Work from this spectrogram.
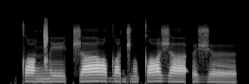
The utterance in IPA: tˤəːŋ͡ǁeːt͡ʃaː dˤud͡ʒə̃tˤa ʒaːʔəʒəː

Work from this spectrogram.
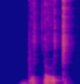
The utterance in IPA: botˤɾytˤ

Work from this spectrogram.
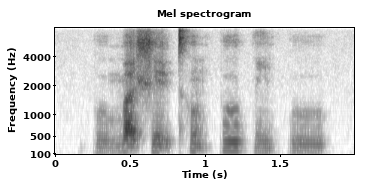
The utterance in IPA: pu˨mä̰˦˨ʃḛ˦˨ɪ̯ tʰũ˦˨ pu˦pĩ˨ pu˨

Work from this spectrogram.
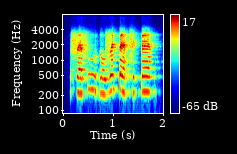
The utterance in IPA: fɛ˨fuː˦˨ɗo˨ vɛ˦k͡pɛ˨t͡sɪ˨ k͡pɛ˦

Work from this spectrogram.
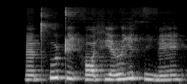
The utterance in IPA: æ̃t̪ʰu ʈihɒ fʲæɹi θi̤ɾẽ

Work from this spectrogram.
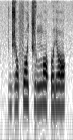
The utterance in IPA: d͡ʒɔfɔ t͡ɕoŋɔ ʔoɾʲɔ

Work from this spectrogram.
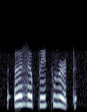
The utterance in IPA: ʔəzə pekβə˞t

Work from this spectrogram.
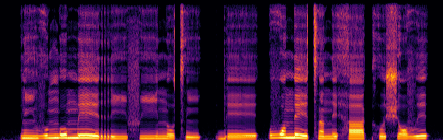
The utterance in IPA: ɾĩ˨ vʊ˦ŋo˦meː˦˨ riː˨fiː˦no˨t͡sĩ˨ | beː˨ | vɔ˦nɾeː˨t͡sã˨ ne˨haː˨kʰʊ˨ʃɔ˨ vɪ˦

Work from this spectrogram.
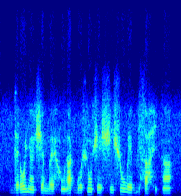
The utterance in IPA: ɡɛ˧ɾo˦jɛ̃˧ ʃɛ˨ mɛ˨hũ˨ ɾa˨˦ɡ͡bo˧ʃũ˦ʃe˧ ʃi˧ ʃu˦we˧ bi˧sa˨hi˨kã˧

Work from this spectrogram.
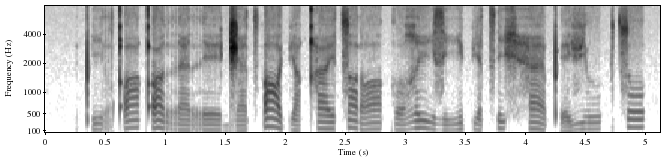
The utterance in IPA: pʼi˩rqʼɒː˥qʼo˥˩ ræ˩reː˩d͡ʒæ˩ t͡sʼɒː˥˩pʲæ˩qʰeː˧t͡sɒ˥˩ ɾɒː˧ ko˩˥ʁiː˥˩ziː˩˥ pʲæ˩t͡sɾi˥xhæ˥˩ pʼe˩˥vʲu˥ | t͡so˥

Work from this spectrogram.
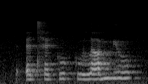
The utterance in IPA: ʔɛtʰɛkuku lʌ mʲu

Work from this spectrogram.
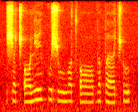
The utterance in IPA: ʃɐt͡ʃʼɔlʲeːi̯ kʷɐʃu wɔt͡sʼɔːbɐ pɐːt͡ʃʼu

